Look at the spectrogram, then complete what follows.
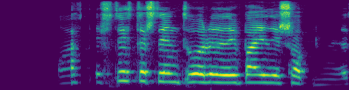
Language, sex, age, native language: Icelandic, male, 11, Icelandic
